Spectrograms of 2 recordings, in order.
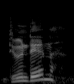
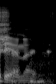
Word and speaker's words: Dunedin: Yeah, please let us introduce our guest, former Green Party of New Zealand candidate for, and please correct my pronunciation. No, actually, I can't. – Dunedin. It's Scottish. Dunedin.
